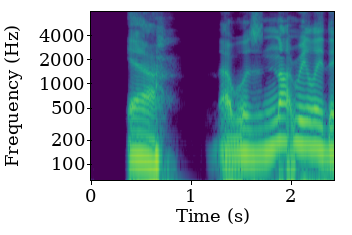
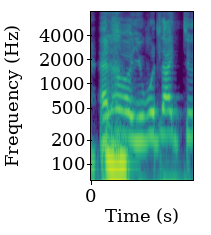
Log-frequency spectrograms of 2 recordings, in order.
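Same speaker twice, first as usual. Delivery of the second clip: imitating a Frenchman's English, pitched up; French accent; 8 semitones higher than usual. Island guy offering a trip to the travellers, French accent. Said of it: "it was a French accent".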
